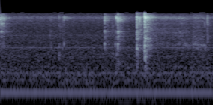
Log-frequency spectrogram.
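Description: A few scattered keystrokes on a computer keyboard, sharp single clicks, over a steady low hum.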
